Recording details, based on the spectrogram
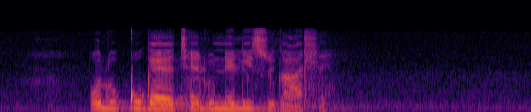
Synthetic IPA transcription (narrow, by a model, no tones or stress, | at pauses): oluǃuk̬ɛtʰɛluneliswik̬aːɬɛ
